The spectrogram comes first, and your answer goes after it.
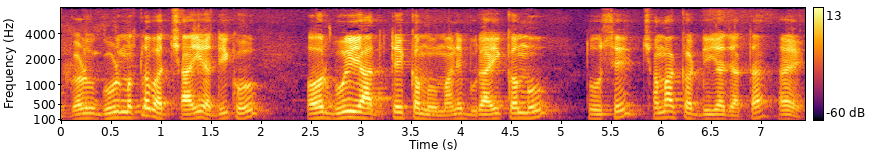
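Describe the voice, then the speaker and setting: A man's voice: medium pitch, darkish tone. Male teacher explaining a lesson. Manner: repeats and glosses words in simpler terms. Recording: dull lo-fi recording.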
